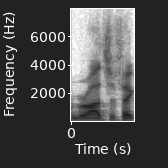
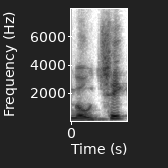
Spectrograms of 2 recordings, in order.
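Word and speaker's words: Moravčík: and what annoyed me, the commentator kept getting Moravcik's name wrong. Coming from me, but it just annoyed me hearing that. It was he kept calling him Mo-cheek or something like that.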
